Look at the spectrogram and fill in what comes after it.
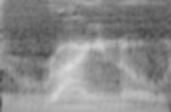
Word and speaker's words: rhino: The large rhino, one of the big five animals in the African safari parks, rhino, spelt R-H-I-N-O, but pronounced R-I-N-O, rhino. And rhythm, the rhythm and blues, the music, the rhythm and blues, R-H-Y-T-H-M,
